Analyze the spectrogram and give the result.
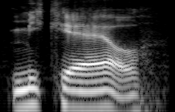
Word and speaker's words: Mikael: But yeah, it was just a shame that Michael or Mikael, that's how you pronounce it in Germany.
